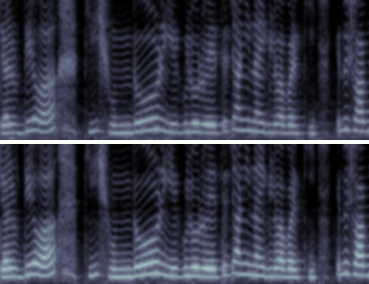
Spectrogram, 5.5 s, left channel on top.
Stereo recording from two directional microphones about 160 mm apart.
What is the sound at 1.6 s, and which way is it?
Child singing, 45° right (ahead or behind).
